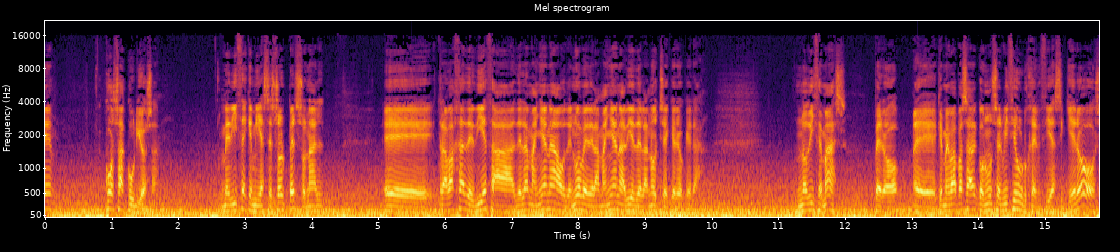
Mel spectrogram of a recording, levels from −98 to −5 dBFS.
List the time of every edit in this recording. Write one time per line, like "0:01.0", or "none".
none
